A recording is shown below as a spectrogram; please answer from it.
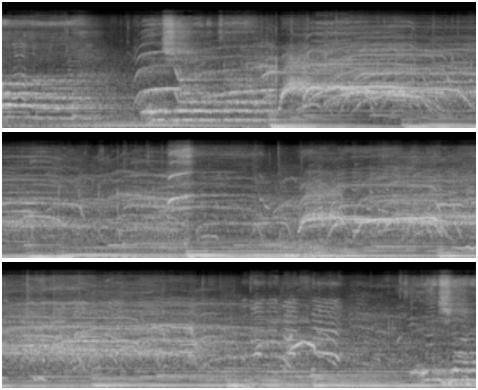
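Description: Electric keyboard playing sustained chords over held low bass notes that change every second or two, amplified through a theatre PA, while a crowd of fans screams and cheers over it.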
